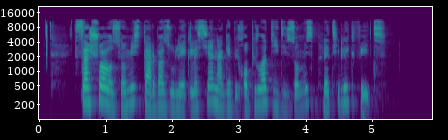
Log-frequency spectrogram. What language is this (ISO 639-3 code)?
kat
